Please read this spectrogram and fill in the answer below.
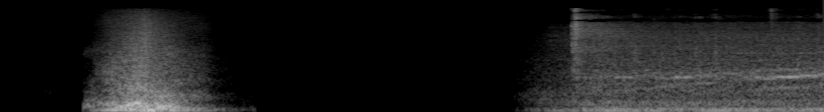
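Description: A single swoosh sound effect for an animated logo, loud and under a second long, about half a second in. Near the end a steady low background hum with a faint high whine comes in and holds.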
